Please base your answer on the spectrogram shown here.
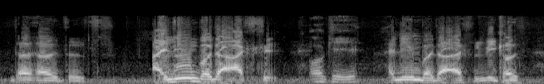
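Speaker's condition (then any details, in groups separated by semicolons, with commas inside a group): Cerebral palsy; diagnosed in adulthood; past speech therapy, speech now quite clear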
